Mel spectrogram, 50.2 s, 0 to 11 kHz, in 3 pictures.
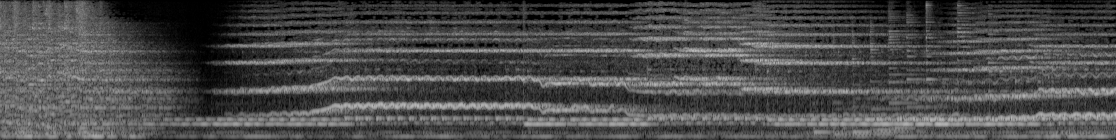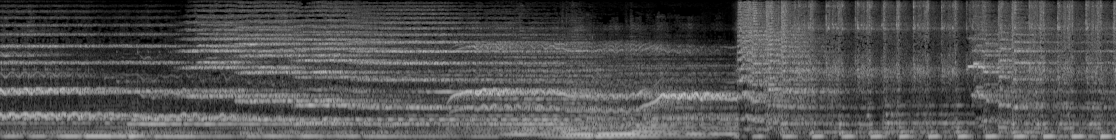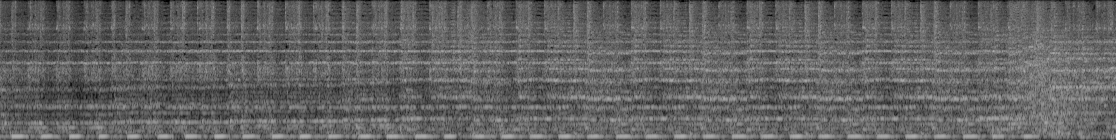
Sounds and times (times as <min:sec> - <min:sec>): Music: 0:00.0 - 0:50.2.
